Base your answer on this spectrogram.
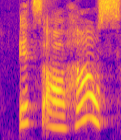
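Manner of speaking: little, high, squeaky mouse voice. Reading a story aloud as the Mother Mouse answers George: squeaky mouse voice. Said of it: "squeaked the Mother Mouse".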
